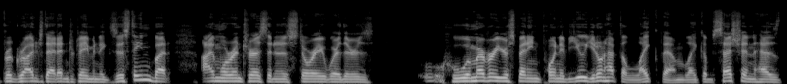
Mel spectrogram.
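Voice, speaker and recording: A man's voice: medium pitch, quick pace, fairly bright tone, dry recording, studio quality. A man giving casual interview answers as a guest, thinking aloud in a rambling, thoughtful way and often rephrasing. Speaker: podcast guest, writer and audio drama director.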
